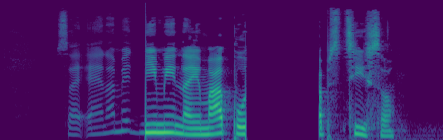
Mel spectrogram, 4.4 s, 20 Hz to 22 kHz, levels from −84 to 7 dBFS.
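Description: Speech, with two faults. From 0.0 to 1.45 s one stereo channel is likely polarity-inverted, so the shared centre content cancels in mono: the level falls by about 26 dB and only a faint residue remains until normal sound returns just before "njimi naj ima". After "njimi naj ima", the input likely dropped out and the recorder kept writing silence, producing an audio dropout to silence from 2.45 to 3.19 s, a 740 ms gap of total silence with no room tone.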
